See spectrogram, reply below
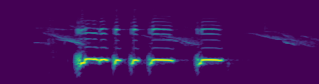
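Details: Local zebra dove (perkutut), a five-year-old bird with a big, persistent voice, singing to lure other doves into song. One phrase of five staccato cooing notes, the fourth and fifth longest, low and rich, over silence.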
